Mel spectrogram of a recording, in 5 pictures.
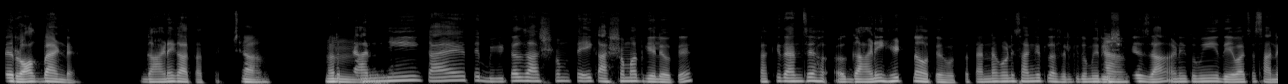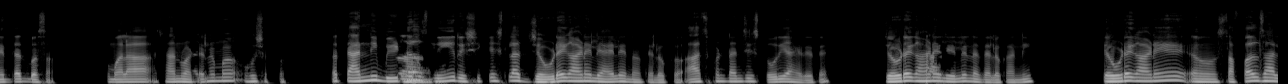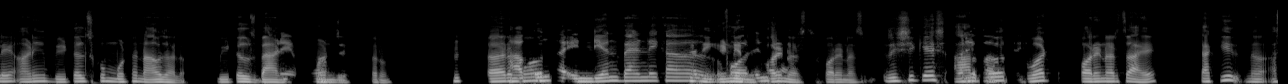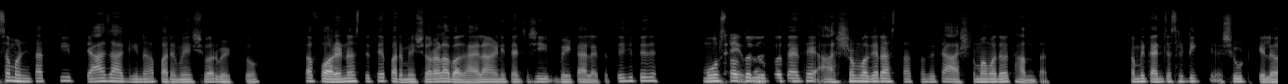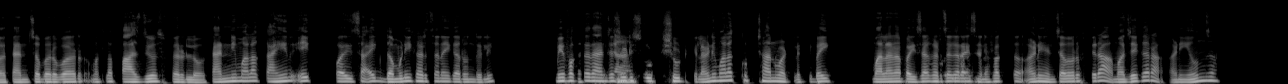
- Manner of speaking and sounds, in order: tapping; surprised: "अरे बापरे!"; in English: "मोस्ट ऑफ द"
- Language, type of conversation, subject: Marathi, podcast, गेल्या प्रवासातली सर्वात मजेशीर घटना कोणती होती?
